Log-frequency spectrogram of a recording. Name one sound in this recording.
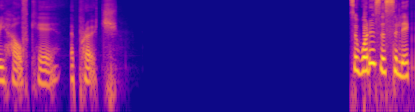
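A woman speaks calmly into a close microphone, pausing between phrases.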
